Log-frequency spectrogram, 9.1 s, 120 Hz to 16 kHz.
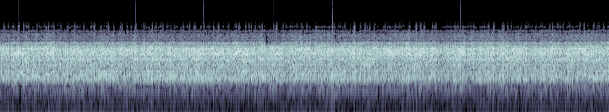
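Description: Steady static hiss from a CB radio receiver tuned to channel 11 (27.085 MHz), heard through its speaker with a narrow, thin tone and no voice on the channel.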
